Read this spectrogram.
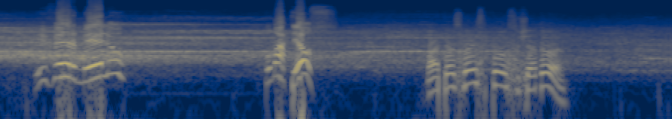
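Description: Men shout loudly across a large echoing hall.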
